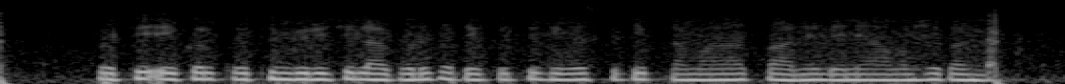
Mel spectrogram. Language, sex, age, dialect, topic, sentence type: Marathi, female, 18-24, Northern Konkan, agriculture, question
